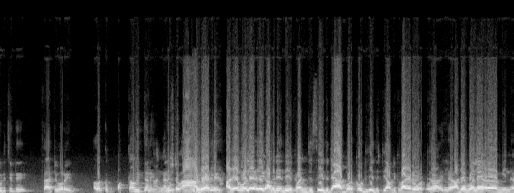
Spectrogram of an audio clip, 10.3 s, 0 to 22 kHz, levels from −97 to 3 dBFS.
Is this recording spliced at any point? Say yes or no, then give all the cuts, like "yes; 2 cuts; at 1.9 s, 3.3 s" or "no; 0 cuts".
no; 0 cuts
